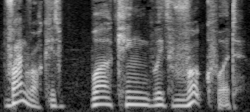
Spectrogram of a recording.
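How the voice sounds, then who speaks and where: An earnest young student wizard in a fantasy game. His medium-pitched voice is husky and moves expressively. He sounds polite, sincere and brave. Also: lively intonation, a little slow, a little mellow. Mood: wary.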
